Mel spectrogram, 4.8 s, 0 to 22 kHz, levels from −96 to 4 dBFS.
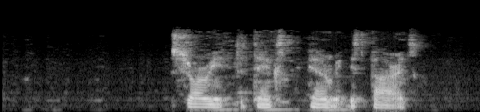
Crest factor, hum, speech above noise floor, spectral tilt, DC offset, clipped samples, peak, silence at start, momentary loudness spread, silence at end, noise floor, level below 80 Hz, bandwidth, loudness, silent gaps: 20 dB; none; 49 dB; -3.5 dB/octave; under 0.1%; under 0.1%; 0 dBFS; 1.7 s; 9 LU; 0.65 s; -67 dBFS; -58 dBFS; 7.6 kHz; -18 LUFS; none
